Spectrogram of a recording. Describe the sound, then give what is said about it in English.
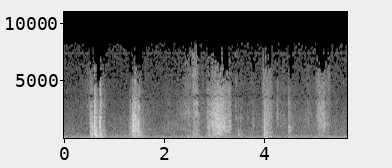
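A bathroom door is unlocked and opened, giving a series of dull clunks and rattles, roughly five distinct knocks spread unevenly over a steady low hiss. “I want you to unlock this door and come out of there.”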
